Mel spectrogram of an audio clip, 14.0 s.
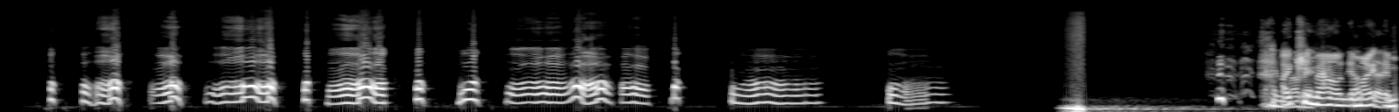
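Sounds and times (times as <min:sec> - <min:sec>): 
person imitating a chicken with clucks and squawks: 0:00.5 - 0:09.6
speech: 0:00.8 - 0:04.0, 0:04.6 - 0:06.6, 0:12.9 - 0:13.9
laughter: 0:12.1 - 0:13.9.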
